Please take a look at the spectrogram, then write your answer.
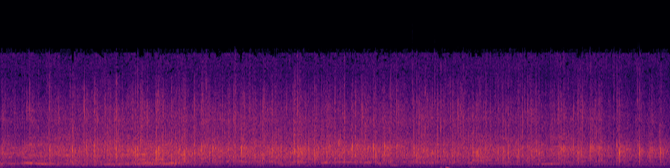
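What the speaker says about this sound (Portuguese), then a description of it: "Eu quero ouvir palmas misturado com glória a Deus." Church congregation applauding in a sustained, dense burst of clapping for the full stretch, loud and steady with a voice briefly audible beneath it.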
